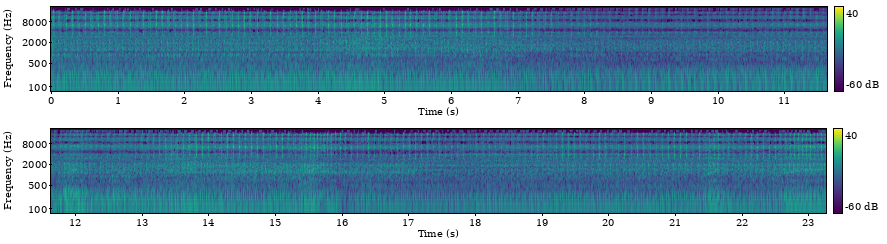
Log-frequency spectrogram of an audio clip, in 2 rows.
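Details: Warm Royal Enfield Interceptor 650 twin idles with a steady, loose knock tapping with the engine beat. It appeared after recent tappet adjustment, not at first start but once ridden down the block.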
